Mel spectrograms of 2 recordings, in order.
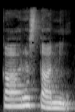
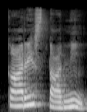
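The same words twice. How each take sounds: First: कारस्तानी with a short a after the r, kaa-ras-taa-nee; teacher showing the correct कारस्तानी; correct pronunciation. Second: कारिस्तानी with an i after the r, kaa-ri-staa-nee; teacher showing the wrong कारिस्तानी; wrong pronunciation. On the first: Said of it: "इसका जो सही तलफ़ुज़ है वो है". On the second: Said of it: "ये कोई सही लफ्ज़ नहीं है". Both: Shown as a demonstration.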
